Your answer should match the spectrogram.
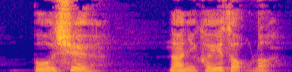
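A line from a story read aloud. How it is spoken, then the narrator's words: Cold voice. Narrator (Chinese): 冷声道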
